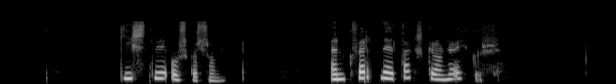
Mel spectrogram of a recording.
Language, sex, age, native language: Icelandic, female, 20-29, Icelandic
